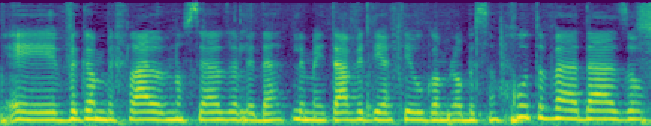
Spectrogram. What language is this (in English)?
Hebrew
